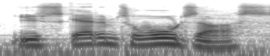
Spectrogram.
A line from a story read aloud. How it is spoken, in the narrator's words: I yelled into the radio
